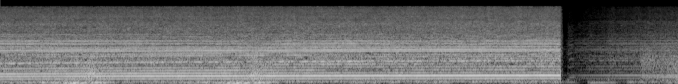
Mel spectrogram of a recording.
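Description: Cartoon motorcycle engine sound effect running at high revs, a steady high-pitched drone that holds one pitch and cuts off suddenly about five and a half seconds in.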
